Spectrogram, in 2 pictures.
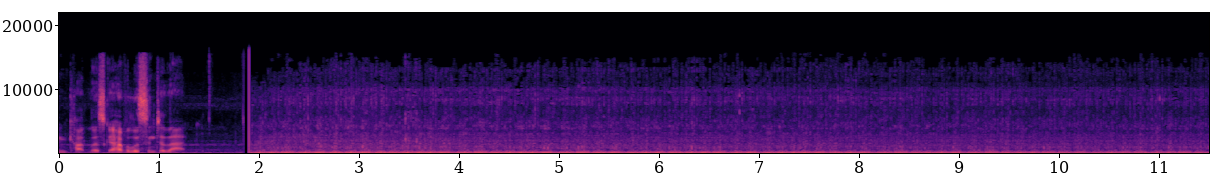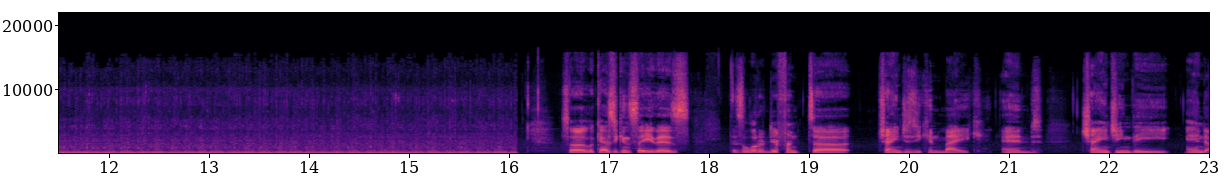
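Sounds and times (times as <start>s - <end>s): car engine lumpy idle: 0.0s - 16.1s.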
